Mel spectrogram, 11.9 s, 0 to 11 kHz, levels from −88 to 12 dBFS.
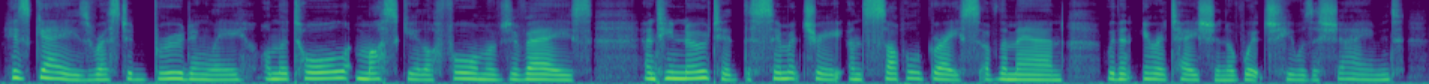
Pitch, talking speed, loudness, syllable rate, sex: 210 Hz, 150 wpm, -18 LUFS, 4.7 syllables/s, female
